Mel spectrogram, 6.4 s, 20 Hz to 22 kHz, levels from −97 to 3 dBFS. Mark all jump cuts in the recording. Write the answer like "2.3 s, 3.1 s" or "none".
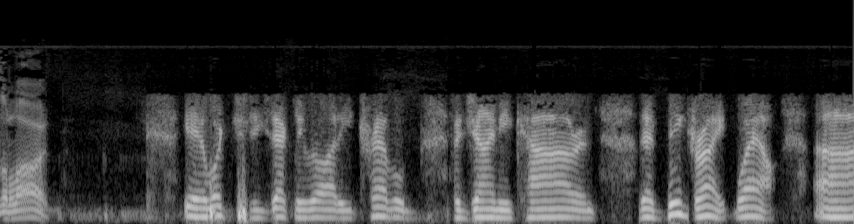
1.9 s, 3.4 s, 4.8 s, 5.2 s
